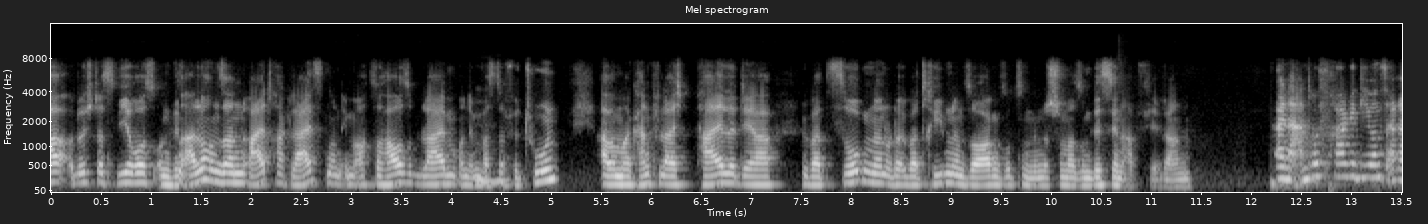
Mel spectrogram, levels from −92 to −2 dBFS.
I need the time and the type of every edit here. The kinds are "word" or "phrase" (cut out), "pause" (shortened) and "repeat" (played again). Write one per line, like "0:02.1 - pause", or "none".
0:01.2 - word
0:02.0 - word
0:07.5 - word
